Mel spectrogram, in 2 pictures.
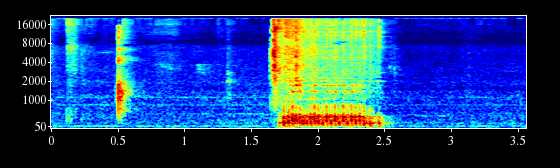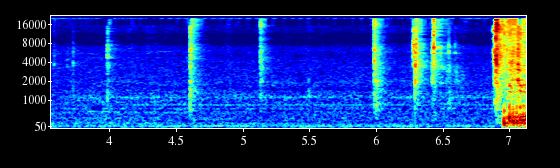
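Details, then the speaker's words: Secondhand 1/5-scale RC Baja two-stroke with a replaced isolator block. It blats briefly, then dies abruptly when multi-purpose spray is applied between the block and engine. This confirms an air leak there; the owner is unsure whether it is the isolator block or head gasket. "so there you go I'll spray this up and it stops straight away so there's still a leak so I don't know if it's the head gasket or foreign"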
